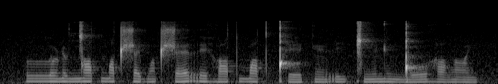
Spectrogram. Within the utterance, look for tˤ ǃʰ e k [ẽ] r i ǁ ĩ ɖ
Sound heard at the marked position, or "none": ẽ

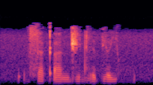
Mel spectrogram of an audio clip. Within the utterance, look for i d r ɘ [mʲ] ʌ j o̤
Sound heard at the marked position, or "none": pʲ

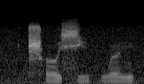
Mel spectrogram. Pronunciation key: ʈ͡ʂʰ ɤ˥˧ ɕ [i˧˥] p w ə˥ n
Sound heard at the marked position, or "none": i˥˩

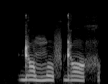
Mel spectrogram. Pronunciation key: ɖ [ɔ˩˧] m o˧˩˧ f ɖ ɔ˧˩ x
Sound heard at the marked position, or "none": ɔ˧˩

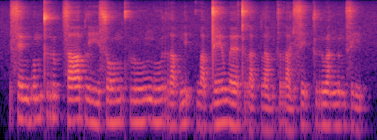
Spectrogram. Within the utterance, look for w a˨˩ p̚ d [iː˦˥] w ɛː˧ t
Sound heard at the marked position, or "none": eː˦˥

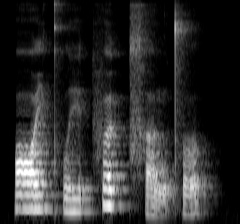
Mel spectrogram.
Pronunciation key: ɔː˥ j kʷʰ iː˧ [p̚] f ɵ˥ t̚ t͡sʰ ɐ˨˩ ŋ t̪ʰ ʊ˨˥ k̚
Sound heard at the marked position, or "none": t̚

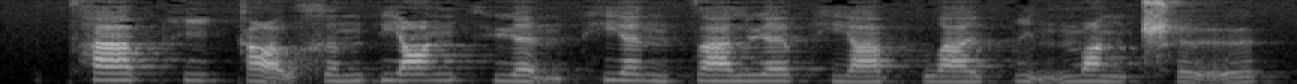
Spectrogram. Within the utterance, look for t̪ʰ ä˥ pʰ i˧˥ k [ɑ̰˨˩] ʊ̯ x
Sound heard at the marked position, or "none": ɑ̰˨˩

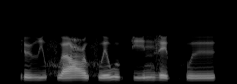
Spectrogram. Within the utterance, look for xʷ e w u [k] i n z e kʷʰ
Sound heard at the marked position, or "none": k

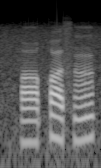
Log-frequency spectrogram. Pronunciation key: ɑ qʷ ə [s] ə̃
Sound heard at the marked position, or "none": s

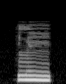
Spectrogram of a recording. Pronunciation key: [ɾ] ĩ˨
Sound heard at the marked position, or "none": l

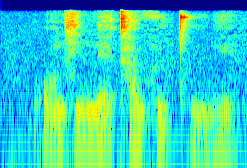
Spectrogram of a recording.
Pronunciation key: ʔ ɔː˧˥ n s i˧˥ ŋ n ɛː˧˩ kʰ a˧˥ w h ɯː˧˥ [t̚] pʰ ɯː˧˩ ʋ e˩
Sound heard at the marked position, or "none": t̚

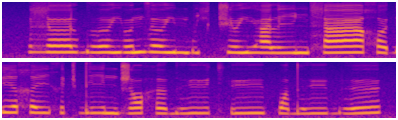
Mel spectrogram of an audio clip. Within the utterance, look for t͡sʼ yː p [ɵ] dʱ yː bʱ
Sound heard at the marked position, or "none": ɔ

